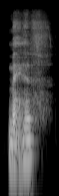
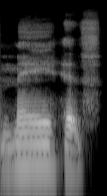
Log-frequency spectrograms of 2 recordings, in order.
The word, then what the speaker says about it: Meitheamh: A night June, Meitheamh. Meitheamh. Meitheamh. Slowing that down like a May-heave.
